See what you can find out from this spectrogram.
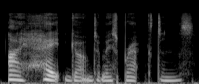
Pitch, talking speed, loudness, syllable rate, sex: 185 Hz, 180 wpm, -22 LUFS, 3.9 syllables/s, female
